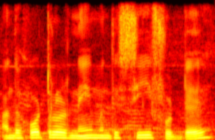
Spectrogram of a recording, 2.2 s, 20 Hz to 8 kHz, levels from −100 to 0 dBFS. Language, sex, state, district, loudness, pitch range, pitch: Tamil, male, Tamil Nadu, Kanyakumari, -16 LUFS, 140-160 Hz, 150 Hz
